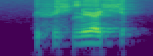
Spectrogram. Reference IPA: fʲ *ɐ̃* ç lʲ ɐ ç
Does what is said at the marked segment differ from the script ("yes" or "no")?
yes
